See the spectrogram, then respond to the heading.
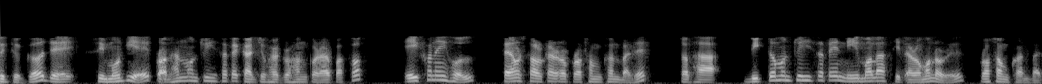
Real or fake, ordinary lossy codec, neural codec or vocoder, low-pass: fake; MP3, 24 kbps; codec, 16 kHz, about 1 kbps, DyCAST, with the encoder's durations; 3.6 kHz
